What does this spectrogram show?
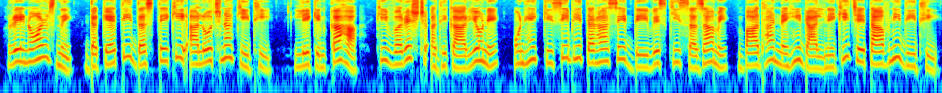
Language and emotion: Hindi, neutral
